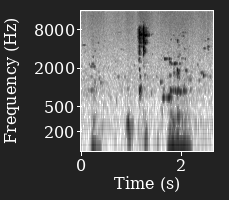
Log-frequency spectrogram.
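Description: A computer keyboard clicks close and clear, a few light isolated key taps followed by a heavier thump of the Enter key, in a quiet room.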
